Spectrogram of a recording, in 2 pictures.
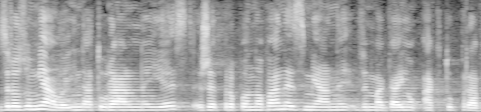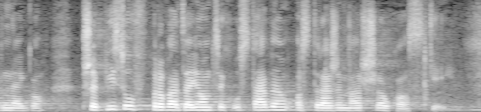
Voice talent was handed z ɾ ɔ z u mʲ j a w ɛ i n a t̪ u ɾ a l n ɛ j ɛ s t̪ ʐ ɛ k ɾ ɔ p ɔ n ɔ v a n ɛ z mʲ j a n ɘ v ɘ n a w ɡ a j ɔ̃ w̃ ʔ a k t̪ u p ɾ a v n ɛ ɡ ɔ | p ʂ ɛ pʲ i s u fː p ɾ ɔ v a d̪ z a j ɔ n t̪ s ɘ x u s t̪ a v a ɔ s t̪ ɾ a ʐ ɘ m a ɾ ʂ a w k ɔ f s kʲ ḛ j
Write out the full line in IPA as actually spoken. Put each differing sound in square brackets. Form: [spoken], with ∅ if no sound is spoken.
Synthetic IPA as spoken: z ɾ ɔ z u mʲ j a w ɛ i n a t̪ u ɾ a l n ɛ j ɛ s t̪ ʐ ɛ [p] ɾ ɔ p ɔ n ɔ v a n ɛ z mʲ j a n ɘ v ɘ [m] a [∅] ɡ a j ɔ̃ w̃ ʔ a k t̪ u p ɾ a v n ɛ ɡ ɔ | p ʂ ɛ pʲ i s u fː p ɾ ɔ v a d̪ z a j ɔ n t̪ s ɘ x u s t̪ a v [ɛ] ɔ s t̪ ɾ a ʐ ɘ m a ɾ ʂ a w k ɔ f s kʲ ḛ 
